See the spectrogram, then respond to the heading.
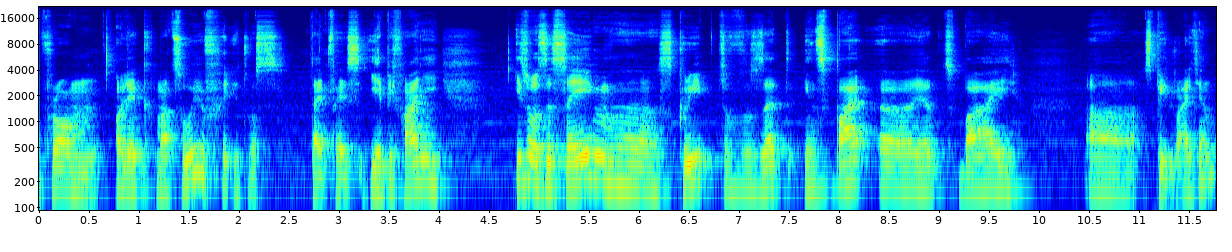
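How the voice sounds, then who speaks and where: With music in the background, a man with a non-native accent speaks at a very slow pace in a fairly high pitch with ordinary pitch variation. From Ukraine. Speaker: type designer. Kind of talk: conference lecture.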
